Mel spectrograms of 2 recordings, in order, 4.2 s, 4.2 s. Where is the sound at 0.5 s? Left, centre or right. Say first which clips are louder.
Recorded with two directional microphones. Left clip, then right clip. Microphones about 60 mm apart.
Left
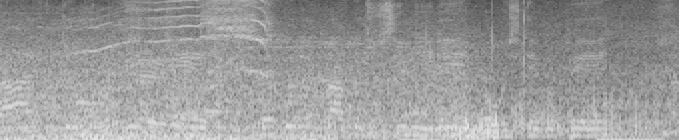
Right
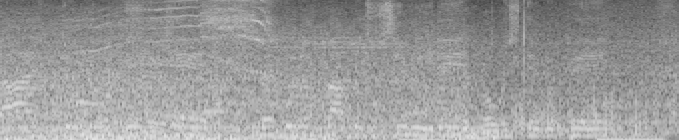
Left 1 dB; left.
